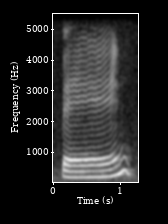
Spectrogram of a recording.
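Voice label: "beng2", Cantonese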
